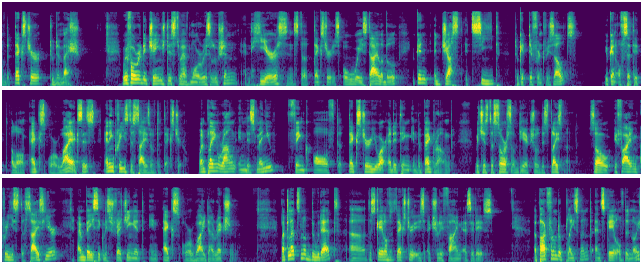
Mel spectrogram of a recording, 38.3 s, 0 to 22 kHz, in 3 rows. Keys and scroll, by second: 12.6 Return, 12.6 2, 14.3 Return, 14.4 0, 16.4 2, 16.6 Return, 35.4 Return.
